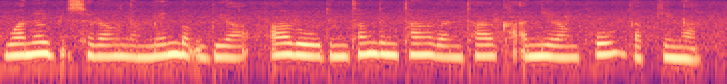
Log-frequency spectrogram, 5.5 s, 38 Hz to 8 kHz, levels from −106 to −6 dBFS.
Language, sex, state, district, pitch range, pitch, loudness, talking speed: Garo, female, Meghalaya, West Garo Hills, 220-250 Hz, 230 Hz, -14 LUFS, 110 wpm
